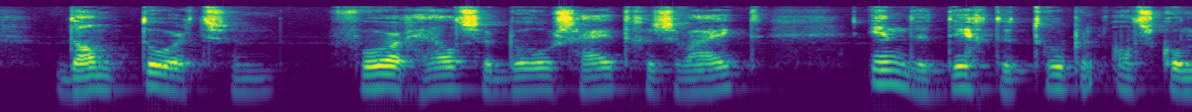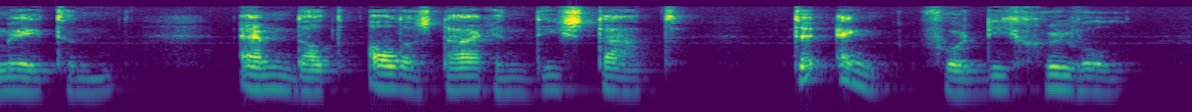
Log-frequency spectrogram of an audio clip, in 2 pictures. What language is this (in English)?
Dutch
